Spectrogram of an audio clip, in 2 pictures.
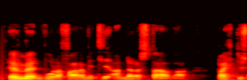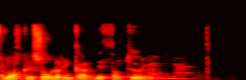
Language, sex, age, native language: Icelandic, female, 40-49, Icelandic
